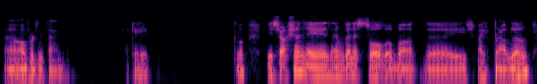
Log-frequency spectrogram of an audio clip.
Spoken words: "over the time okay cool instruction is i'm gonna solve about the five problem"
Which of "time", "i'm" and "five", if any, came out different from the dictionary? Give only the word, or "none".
five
